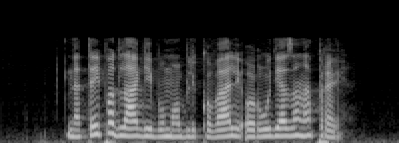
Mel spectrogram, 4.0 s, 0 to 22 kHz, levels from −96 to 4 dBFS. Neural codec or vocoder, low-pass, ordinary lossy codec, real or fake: codec, 16 kHz, 8 kbps, FreqCodec, larger model; 7.2 kHz; none; fake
